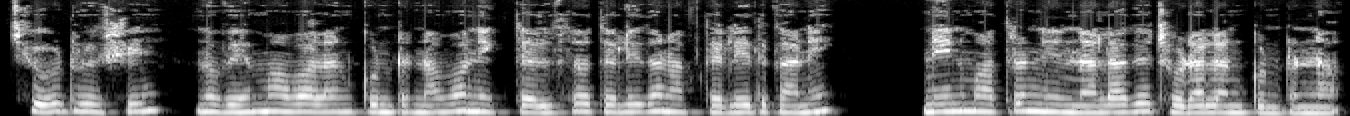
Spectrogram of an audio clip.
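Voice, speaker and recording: A woman voicing a stern, middle-aged police officer father who scolds and shouts orders at his son, in a storybook reading. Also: on the high side, fairly even intonation, fast talker, close to an everyday voice. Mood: coaxing.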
